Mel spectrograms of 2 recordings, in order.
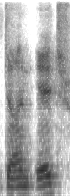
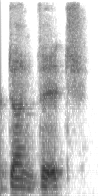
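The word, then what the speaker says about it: Dunwich: So you know uh there are other variations done it or done vitch. Um the movie that came out they pronounced as done witch was done in the 70s and there are a lot of people who like were arguing over this and um and they pointed to like Greenwich you know saying that you know you pronounce it not green witch.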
